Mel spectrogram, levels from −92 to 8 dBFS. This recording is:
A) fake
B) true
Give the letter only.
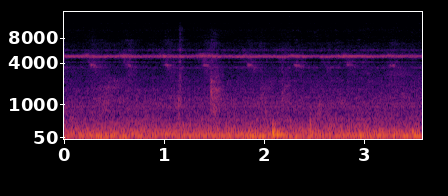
A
